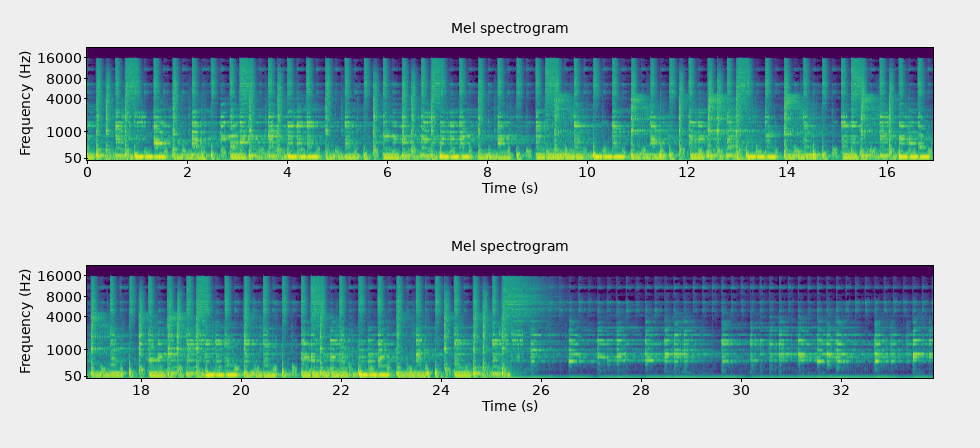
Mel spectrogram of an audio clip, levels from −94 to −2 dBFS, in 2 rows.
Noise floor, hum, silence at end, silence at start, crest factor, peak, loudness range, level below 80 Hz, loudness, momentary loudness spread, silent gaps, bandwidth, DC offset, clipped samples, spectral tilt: -37 dBFS; none; 0 s; 0 s; 16 dB; 0 dBFS; 9 LU; -20 dBFS; -16 LUFS; 11 LU; none; 16.5 kHz; 2%; under 0.1%; -4 dB/octave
